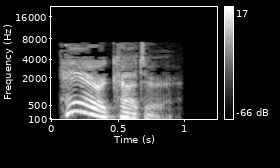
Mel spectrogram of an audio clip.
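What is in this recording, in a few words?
"haircutter", British English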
